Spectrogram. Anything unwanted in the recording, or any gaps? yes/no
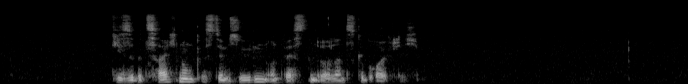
no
